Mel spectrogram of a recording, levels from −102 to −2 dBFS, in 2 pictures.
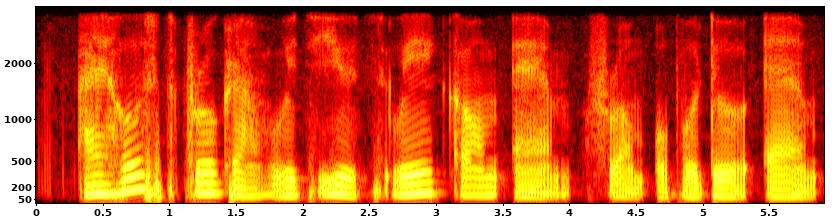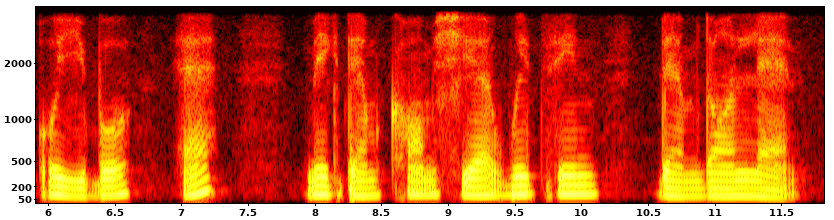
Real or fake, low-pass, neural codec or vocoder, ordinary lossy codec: real; 3.6 kHz; none; none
